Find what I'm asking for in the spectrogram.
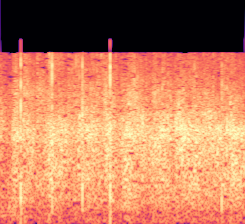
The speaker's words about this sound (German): So, wir geben einen Applaus.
